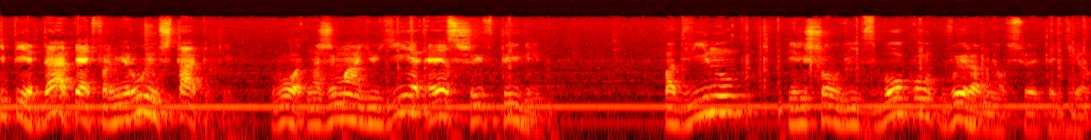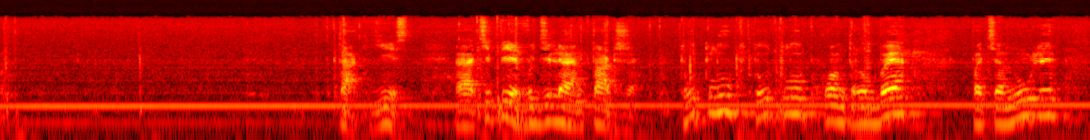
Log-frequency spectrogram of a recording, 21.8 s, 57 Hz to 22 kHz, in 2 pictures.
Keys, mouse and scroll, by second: 4.0 e, 8.0 KP_1, 8.9-11.2 middle drag, 10.7 s, 14.8-16.4 middle drag, 16.0 ctrl+Tab, 17.4-20.5 right drag, 19.7 ctrl+b.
